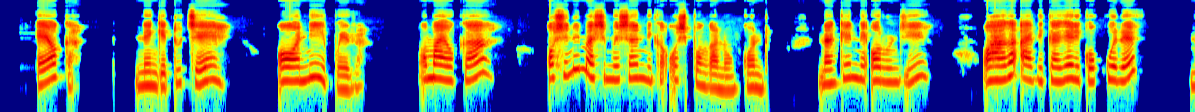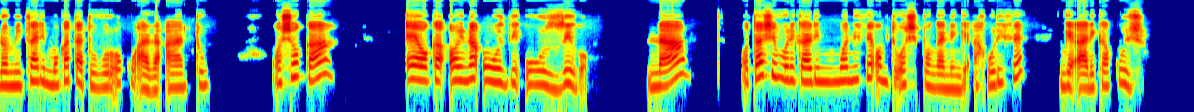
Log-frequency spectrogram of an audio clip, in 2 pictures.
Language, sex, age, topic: Oshiwambo, female, 18-24, agriculture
